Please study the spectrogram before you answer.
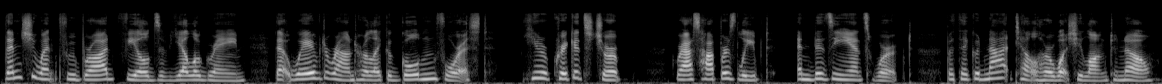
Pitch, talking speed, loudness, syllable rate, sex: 220 Hz, 190 wpm, -21 LUFS, 5.2 syllables/s, female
